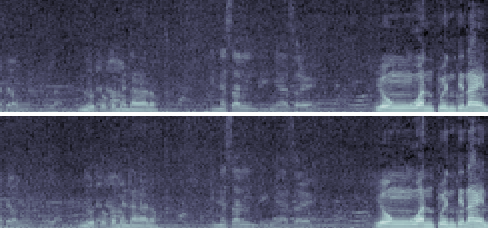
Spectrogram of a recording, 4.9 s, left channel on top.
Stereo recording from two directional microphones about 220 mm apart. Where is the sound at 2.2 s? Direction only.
40° left (ahead or behind).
